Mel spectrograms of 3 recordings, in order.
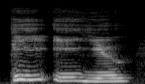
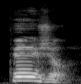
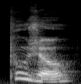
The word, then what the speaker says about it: Peugeot: This is quite difficult for native English speakers because they tend to say Peugeot instead of Peugeot. That's because the sound, that's the EU here, does not have an equivalent in English.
